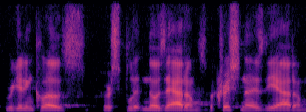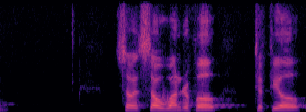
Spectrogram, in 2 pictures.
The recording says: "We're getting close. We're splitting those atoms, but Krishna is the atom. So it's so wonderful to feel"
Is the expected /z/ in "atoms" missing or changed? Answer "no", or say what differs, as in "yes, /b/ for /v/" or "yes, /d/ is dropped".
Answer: no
